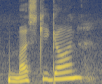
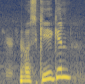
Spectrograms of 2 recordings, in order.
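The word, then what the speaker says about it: Muskegon: out as Weller 1893 you like to say musky gone but it's pronounced mus oh wait was that it Muskegan I just heard him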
